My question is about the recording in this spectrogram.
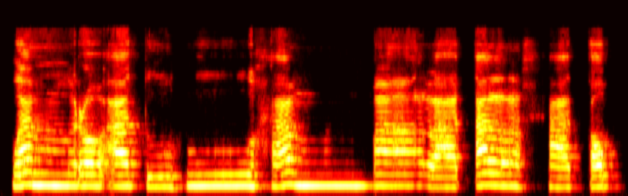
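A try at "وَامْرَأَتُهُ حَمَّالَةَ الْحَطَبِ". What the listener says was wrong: Berakhirnya jangan terlalu lama ke kol-kolahnya. Malatal hatob. Gitu ya.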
